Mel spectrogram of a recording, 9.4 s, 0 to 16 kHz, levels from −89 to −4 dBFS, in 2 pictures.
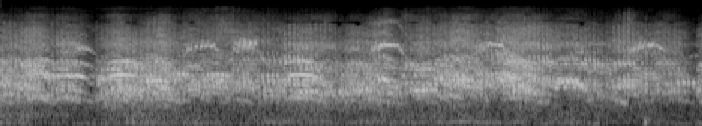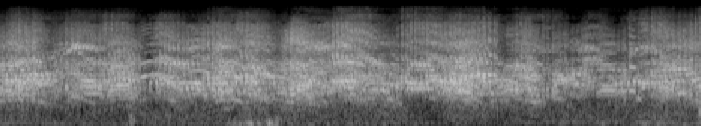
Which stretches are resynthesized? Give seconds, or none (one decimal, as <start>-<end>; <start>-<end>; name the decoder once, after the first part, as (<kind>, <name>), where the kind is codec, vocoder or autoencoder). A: none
